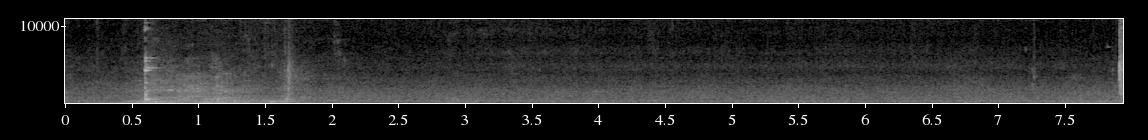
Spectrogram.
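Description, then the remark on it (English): Champagne is poured into a glass: a sharp clink, then about a second of soft fizzing, splashing hiss that fades into a quiet, steady background, with another faint click at the end. “Let me pour some out.”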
